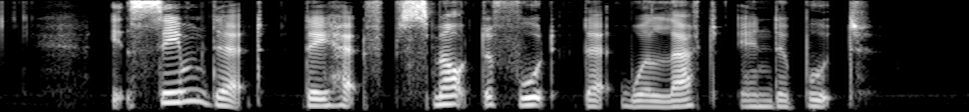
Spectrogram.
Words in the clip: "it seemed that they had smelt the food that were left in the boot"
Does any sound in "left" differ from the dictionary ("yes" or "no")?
no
